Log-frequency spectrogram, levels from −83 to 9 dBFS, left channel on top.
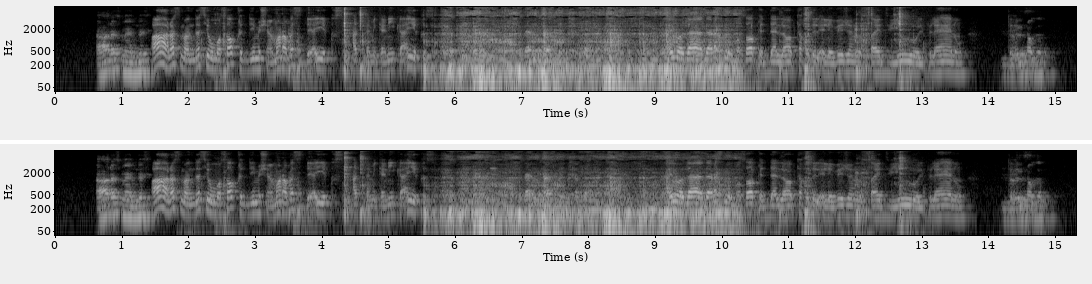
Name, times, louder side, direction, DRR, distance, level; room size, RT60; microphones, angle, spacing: voice 1, 0.6-1.4 6.5-6.6 7.0-7.9 8.5-8.6 14.2-14.8, right 1 dB, 55° right, 3.2 m, -32 dB
voice 2, 1.5-5.7 9.2-13.6 14.3-14.7, left 1 dB, 15° left, 0.7 m, -29 dB
sound 1, 2.2-2.6 3.3-3.8 4.3-4.8 5.5-10.9 11.2-11.4 11.7-11.8 12.0-12.3 12.5-13.0, left 3 dB, 85° left, 1.1 m, -26 dB
6.8 x 5.7 x 5.0 m
head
